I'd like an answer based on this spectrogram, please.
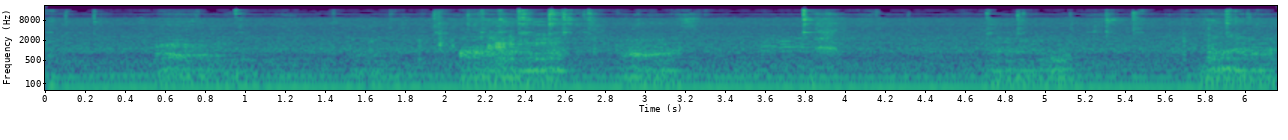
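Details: Schnauzer puppies on their last day in Texas, watched by a puppy cam, give high whimpering yips in short bursts roughly every second, some with a rising whine, over a steady low electrical hum.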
